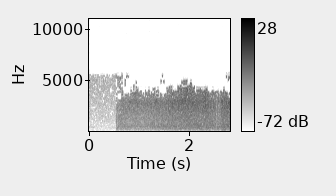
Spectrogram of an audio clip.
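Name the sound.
subway train arriving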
